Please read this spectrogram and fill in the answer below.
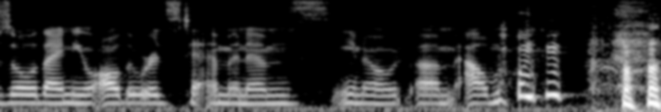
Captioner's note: laughs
